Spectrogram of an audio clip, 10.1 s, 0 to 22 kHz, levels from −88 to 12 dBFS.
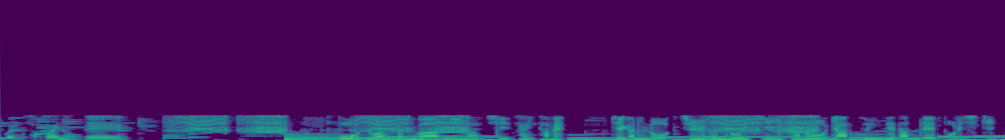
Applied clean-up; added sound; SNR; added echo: classical method Wiener filter.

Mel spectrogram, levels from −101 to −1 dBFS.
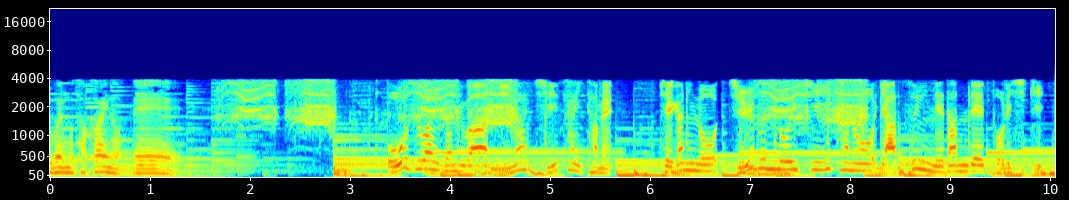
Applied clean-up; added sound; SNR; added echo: none; Camera; 11 dB; none.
